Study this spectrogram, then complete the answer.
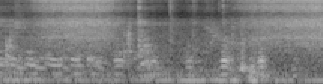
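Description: A hen on a small backyard poultry setup clucks softly in short murmuring bursts, faint and somewhat distant over a steady background hiss.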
